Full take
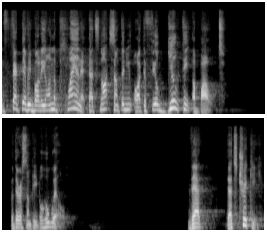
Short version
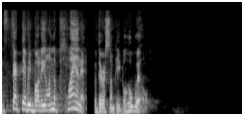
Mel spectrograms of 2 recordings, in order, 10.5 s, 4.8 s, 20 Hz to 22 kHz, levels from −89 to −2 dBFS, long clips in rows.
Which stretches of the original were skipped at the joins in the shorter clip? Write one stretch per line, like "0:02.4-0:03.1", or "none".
0:01.7-0:05.3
